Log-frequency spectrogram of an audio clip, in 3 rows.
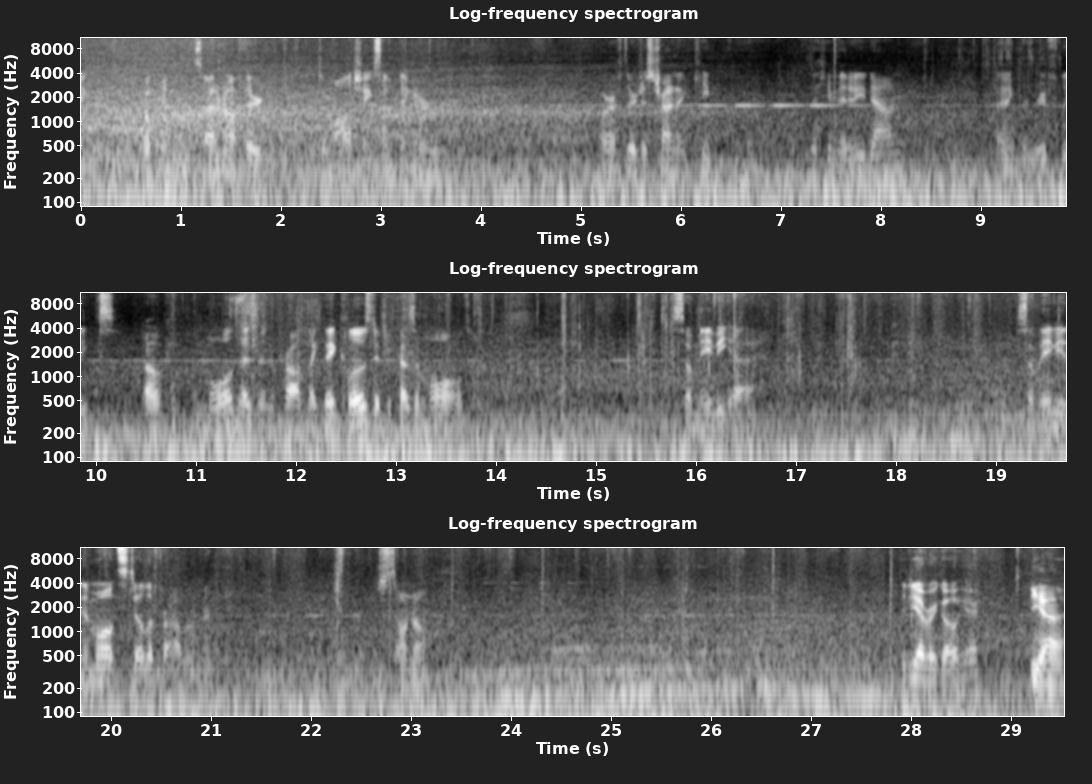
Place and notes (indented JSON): {
  "title": "Downtown, Calgary, AB, Canada - King Eddy - Tear it down",
  "date": "2012-04-09 10:11:00",
  "description": "This is my Village\nTomas Jonsson",
  "latitude": "51.04",
  "longitude": "-114.05",
  "altitude": "1044",
  "timezone": "America/Edmonton"
}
